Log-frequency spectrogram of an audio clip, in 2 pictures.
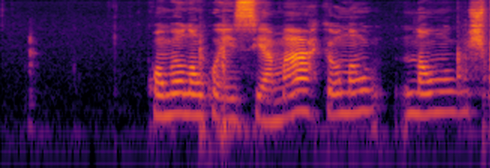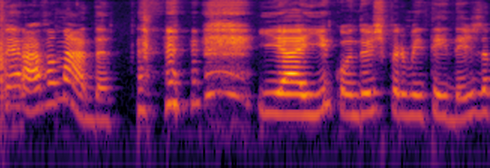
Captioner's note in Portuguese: risadas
